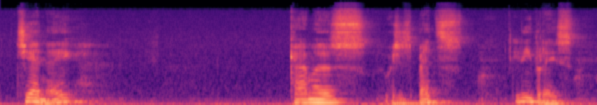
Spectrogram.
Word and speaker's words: libres: So when you arrive, you can say, tiene camas, which is beds, libres. Don't forget, pronounce all the letters and roll the R's.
